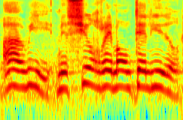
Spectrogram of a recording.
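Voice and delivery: put-on slow French accent for the hotel clerk; hotel clerk greets him in a French accent. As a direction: welcome him the French way, slowly. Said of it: "he said".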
